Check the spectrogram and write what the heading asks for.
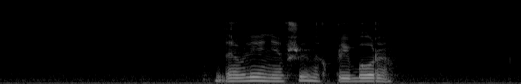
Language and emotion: Russian, neutral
